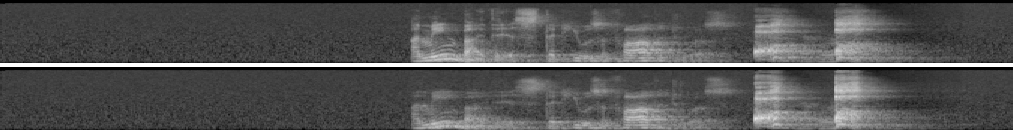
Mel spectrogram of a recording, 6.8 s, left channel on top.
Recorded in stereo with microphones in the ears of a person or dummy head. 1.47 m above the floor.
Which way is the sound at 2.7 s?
70° left (ahead or behind).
